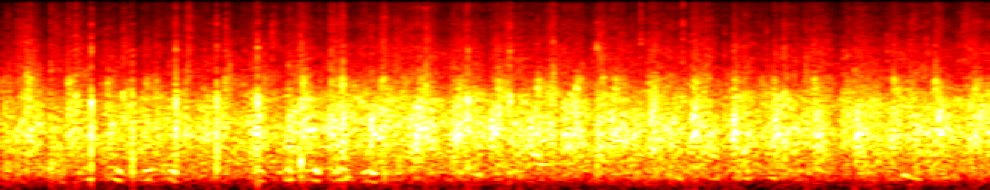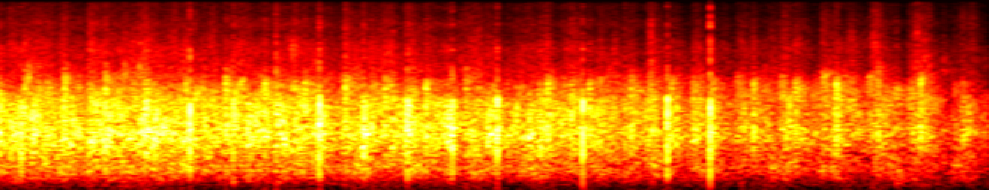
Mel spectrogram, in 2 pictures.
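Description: Sustained audience applause honoring two men who stand up, a dense steady clatter of many hands clapping at an even loudness for over ten seconds before it begins to thin out at the end.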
